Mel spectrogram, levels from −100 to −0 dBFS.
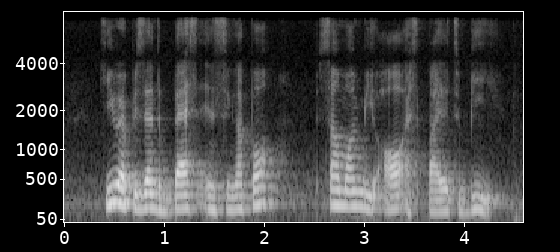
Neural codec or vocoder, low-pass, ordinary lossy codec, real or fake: none; 7.2 kHz; none; real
